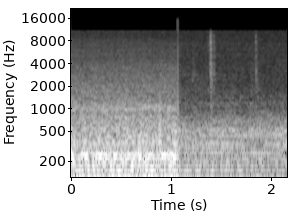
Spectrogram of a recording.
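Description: Tyres rumble loudly on the road.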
